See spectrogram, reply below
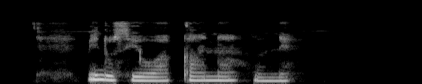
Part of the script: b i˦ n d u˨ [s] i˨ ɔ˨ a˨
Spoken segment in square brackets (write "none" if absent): s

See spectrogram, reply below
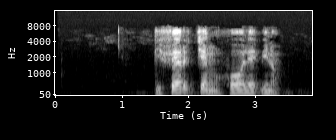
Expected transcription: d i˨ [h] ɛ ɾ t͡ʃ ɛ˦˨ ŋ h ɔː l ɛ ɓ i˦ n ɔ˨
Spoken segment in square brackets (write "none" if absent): f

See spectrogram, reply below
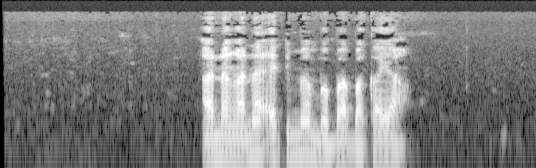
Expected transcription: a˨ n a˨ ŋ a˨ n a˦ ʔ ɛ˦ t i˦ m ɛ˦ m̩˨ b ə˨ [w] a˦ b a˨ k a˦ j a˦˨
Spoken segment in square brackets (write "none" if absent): b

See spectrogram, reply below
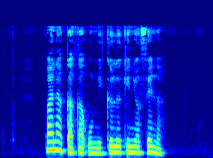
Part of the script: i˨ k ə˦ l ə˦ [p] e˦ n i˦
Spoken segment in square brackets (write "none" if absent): k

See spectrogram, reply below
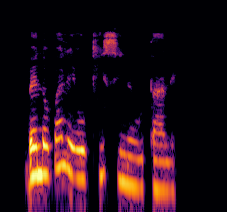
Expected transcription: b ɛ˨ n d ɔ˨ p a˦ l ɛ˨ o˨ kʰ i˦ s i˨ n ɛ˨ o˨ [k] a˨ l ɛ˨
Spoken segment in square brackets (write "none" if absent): t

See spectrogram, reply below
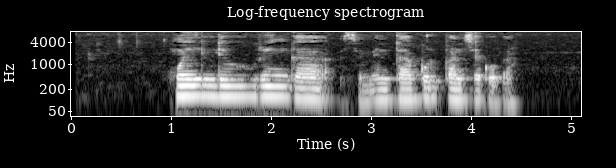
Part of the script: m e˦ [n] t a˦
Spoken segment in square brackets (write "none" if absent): n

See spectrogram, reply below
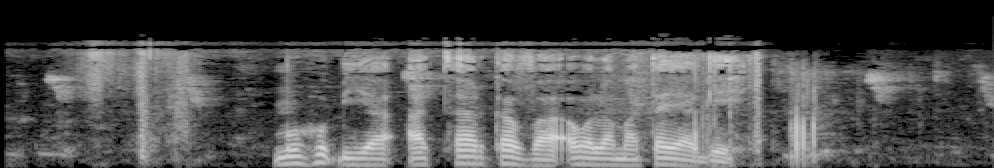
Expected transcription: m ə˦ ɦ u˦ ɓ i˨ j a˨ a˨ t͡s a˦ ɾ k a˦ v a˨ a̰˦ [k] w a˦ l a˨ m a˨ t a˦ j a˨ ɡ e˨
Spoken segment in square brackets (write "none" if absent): none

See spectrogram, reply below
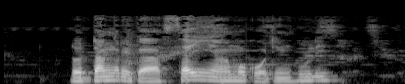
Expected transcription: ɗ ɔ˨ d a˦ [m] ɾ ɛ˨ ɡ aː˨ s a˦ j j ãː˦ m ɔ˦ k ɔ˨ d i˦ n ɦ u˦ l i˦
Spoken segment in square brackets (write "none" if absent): ŋ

